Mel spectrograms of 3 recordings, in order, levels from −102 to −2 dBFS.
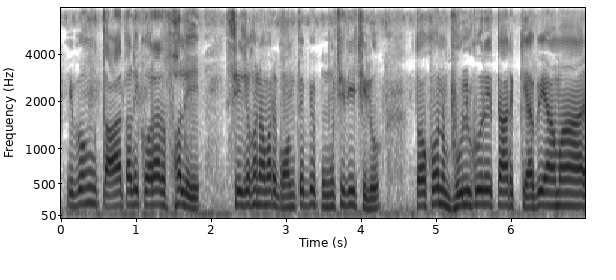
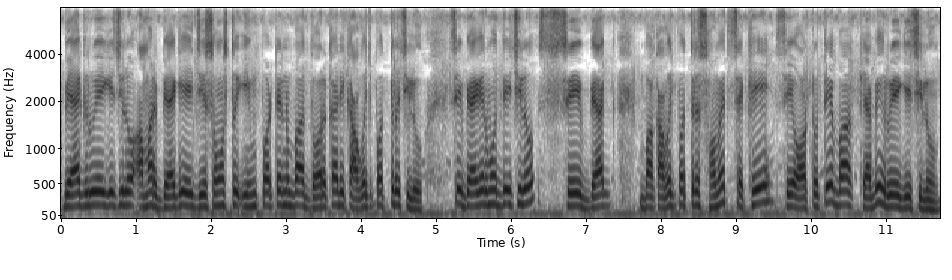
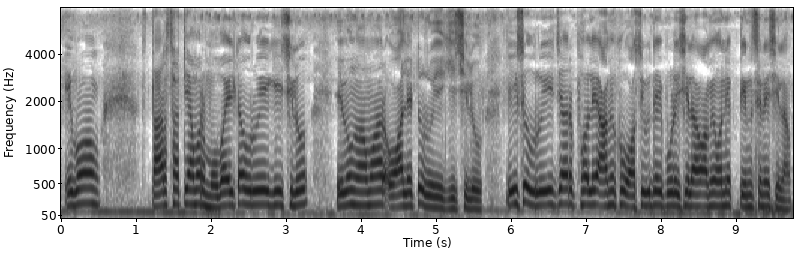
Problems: constant background noise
